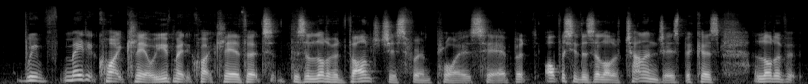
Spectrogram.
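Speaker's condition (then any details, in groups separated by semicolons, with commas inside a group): No condition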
